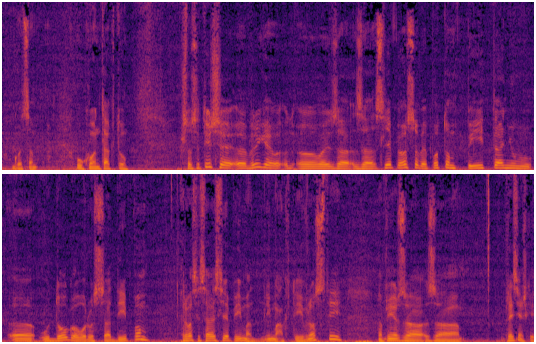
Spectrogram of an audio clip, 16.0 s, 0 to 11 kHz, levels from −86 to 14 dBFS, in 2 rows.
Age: 50-69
